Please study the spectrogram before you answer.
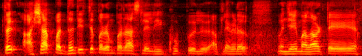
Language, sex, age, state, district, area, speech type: Marathi, male, 60+, Maharashtra, Kolhapur, urban, spontaneous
